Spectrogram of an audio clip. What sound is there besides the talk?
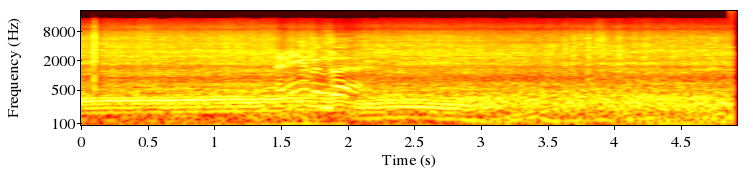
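PR7 motorcycle riding in Portugal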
